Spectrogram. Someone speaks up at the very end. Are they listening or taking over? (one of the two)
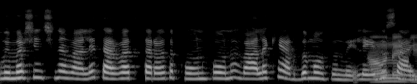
taking over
